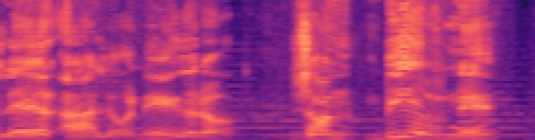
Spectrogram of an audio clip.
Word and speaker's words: Byrne: Una cosa, Byrne, pero es como Burn, pero raro. Byrne.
